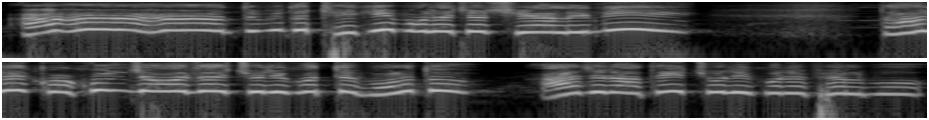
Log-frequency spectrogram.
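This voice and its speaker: Cartoon male fox, female performer, sly and eager, extremely high voice, dry recording. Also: fairly quick, a bit bright, no echo. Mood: scheming. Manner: exclamatory, repeats phrases.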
